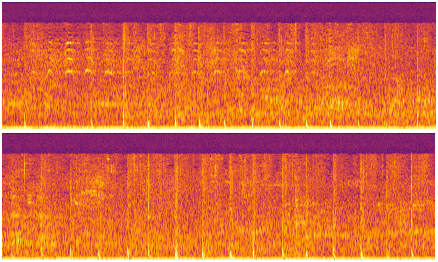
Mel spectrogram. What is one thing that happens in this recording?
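Quick footsteps run on stone steps and paving.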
